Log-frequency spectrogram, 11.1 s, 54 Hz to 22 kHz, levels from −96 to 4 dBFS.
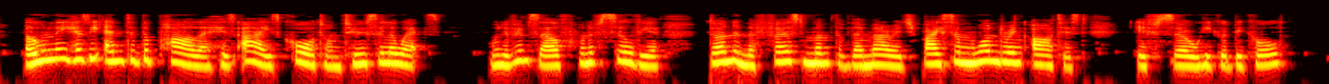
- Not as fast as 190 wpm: No, average, 195 wpm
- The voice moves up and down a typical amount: Yes, average, 4.5 semitones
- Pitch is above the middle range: Yes, high, 235 Hz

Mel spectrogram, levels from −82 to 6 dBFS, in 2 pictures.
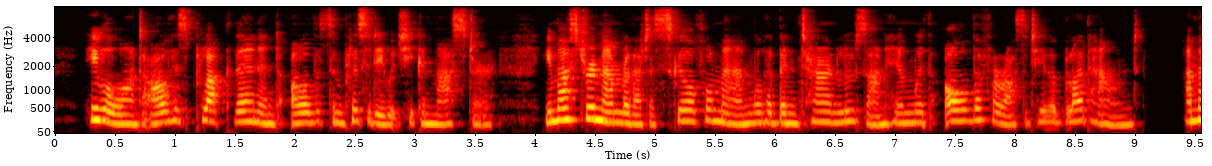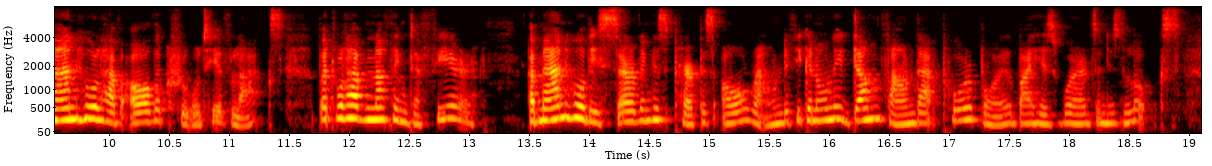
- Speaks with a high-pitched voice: Yes, high, 205 Hz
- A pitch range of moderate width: Yes, average, 4.5 semitones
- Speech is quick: Yes, fast, 240 wpm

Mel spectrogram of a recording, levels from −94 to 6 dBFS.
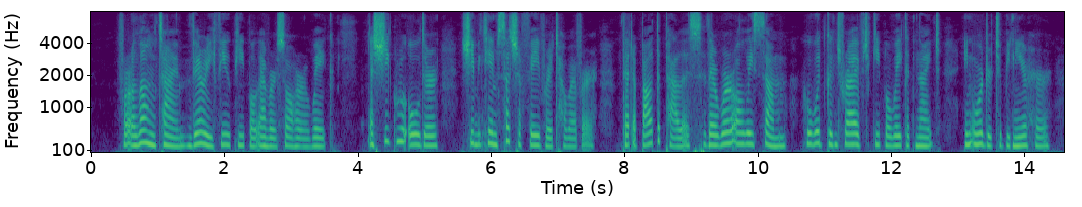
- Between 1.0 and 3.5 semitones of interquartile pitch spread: Yes, average, 2.9 semitones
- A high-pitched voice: Yes, high, 205 Hz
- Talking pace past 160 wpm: Yes, average, 175 wpm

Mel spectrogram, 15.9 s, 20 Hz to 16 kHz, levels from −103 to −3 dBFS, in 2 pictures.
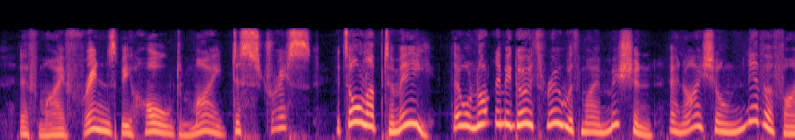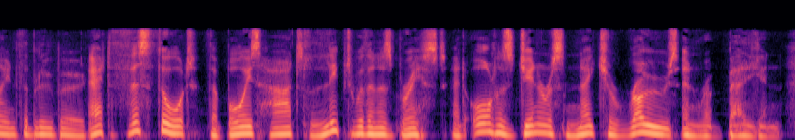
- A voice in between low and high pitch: Yes, medium, 145 Hz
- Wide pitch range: Yes, wide, 8.1 semitones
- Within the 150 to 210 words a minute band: Yes, average, 180 wpm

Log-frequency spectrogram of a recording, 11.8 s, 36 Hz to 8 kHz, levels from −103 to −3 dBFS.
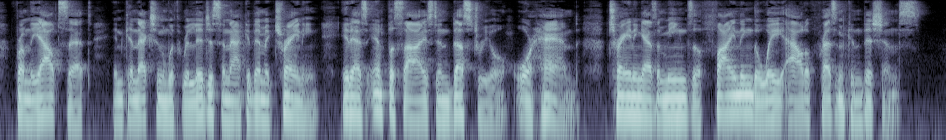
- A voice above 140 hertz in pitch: No, very low, 85 Hz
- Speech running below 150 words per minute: Yes, average, 140 wpm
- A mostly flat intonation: Yes, narrow, 2.3 semitones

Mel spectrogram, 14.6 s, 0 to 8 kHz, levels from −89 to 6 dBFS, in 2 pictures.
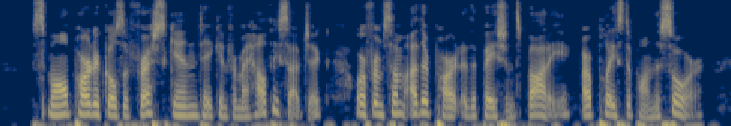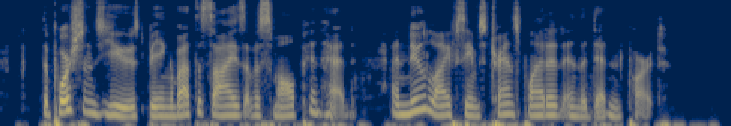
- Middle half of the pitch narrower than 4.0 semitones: Yes, average, 2.9 semitones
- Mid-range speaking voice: Yes, medium, 180 Hz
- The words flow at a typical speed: Yes, average, 180 wpm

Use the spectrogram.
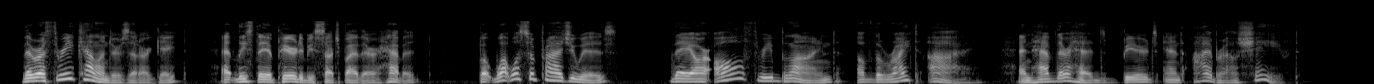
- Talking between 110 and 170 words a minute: No, average, 180 wpm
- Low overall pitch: Yes, low, 115 Hz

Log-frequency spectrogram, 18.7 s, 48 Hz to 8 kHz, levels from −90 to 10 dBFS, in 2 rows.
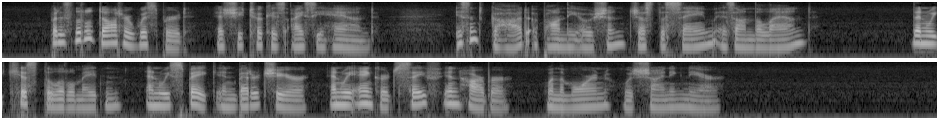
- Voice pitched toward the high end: No, medium, 140 Hz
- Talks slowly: No, average, 150 wpm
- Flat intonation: No, average, 4.3 semitones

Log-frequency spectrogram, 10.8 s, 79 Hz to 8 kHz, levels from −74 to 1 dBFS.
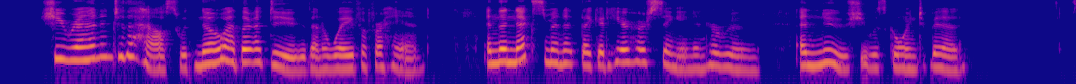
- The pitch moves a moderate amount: No, wide, 5.7 semitones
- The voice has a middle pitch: No, high, 220 Hz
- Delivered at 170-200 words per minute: Yes, average, 190 wpm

